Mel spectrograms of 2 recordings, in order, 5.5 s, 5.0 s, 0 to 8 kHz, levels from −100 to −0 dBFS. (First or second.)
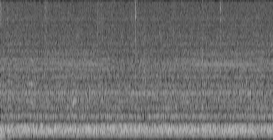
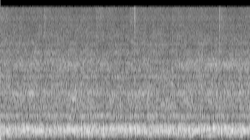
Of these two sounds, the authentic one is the first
